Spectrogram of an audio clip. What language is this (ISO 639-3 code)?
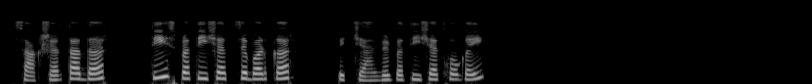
hin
